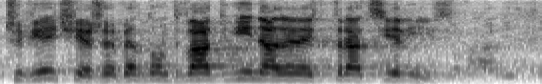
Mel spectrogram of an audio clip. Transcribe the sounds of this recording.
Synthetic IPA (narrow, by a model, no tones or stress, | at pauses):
t͡ʂɘvʲjet͡ɕɛʐɛbɛnd̪ɔ̃w̃d̪vad̪ɲinaɾɛjɛst̪ɾat̪sʲjɛlʲisp̚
